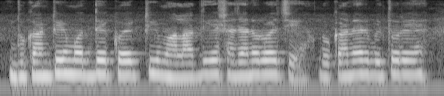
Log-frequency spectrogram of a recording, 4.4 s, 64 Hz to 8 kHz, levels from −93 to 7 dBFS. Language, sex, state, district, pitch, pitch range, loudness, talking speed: Bengali, male, Assam, Hailakandi, 185 Hz, 175-190 Hz, -14 LUFS, 120 wpm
